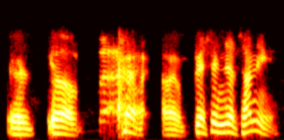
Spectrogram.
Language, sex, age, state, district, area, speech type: Nepali, male, 45-60, West Bengal, Jalpaiguri, urban, conversation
